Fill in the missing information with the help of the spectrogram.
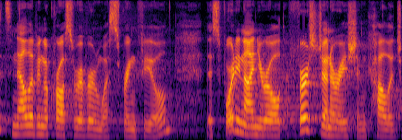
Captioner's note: none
